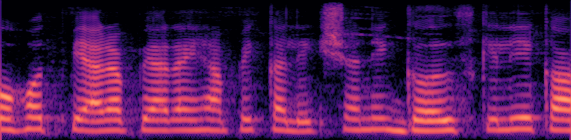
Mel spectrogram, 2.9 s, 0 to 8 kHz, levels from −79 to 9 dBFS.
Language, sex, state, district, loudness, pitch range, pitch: Hindi, female, Punjab, Pathankot, -18 LUFS, 215-230 Hz, 225 Hz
